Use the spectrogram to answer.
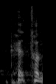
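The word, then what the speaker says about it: pattern: 색상, 패턴 맞죠? 그 영어 발음이니까 패런이라고 그래. 이거 고급 발음이에요. 그게요. T가 R로 발음되는 거.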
